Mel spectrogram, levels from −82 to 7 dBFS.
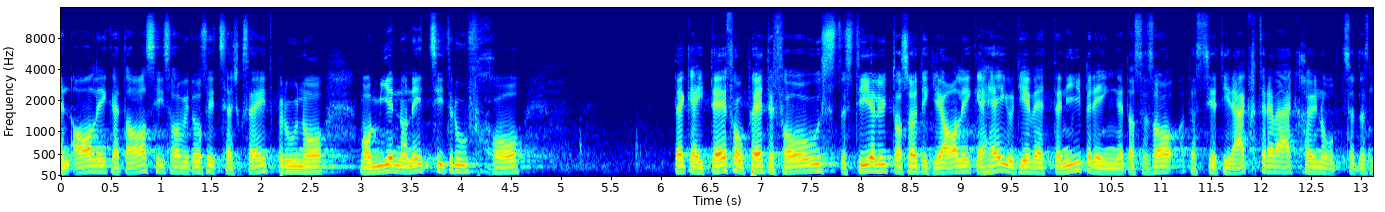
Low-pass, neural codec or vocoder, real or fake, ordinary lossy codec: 14.4 kHz; none; real; none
